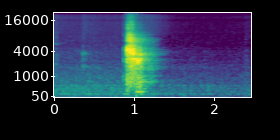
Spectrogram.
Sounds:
Sneeze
